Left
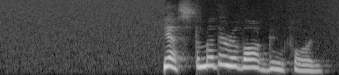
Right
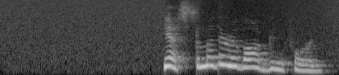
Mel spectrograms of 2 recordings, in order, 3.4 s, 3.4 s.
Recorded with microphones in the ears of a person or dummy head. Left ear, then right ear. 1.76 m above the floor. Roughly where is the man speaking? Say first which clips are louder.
Left 2 dB; left.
